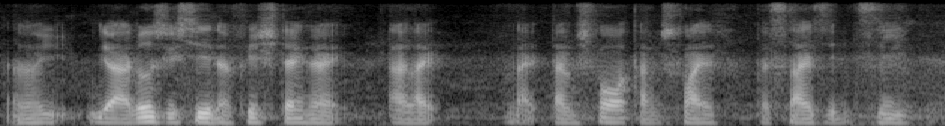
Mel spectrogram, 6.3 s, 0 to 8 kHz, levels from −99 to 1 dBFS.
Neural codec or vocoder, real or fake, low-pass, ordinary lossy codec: codec, 16 kHz in and 24 kHz out, 1.1 kbps, FireRedTTS-2 codec; fake; 7.2 kHz; none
